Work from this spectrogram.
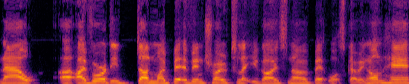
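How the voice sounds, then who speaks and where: A man talks at a fairly quick pace and a fairly high pitch, with ordinary pitch variation. His tone is bright and sharp, and the sound is dry and close, with no echo. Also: very clean recording, silent background. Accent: British. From Britain. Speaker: podcast host. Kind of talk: podcast interview.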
